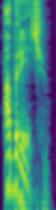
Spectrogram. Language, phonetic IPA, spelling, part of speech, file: Russian, [ɐˈbrʲet͡ɕ], обречь, verb, Ru-обречь.ogg
- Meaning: to condemn, to doom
